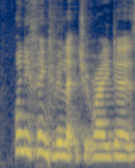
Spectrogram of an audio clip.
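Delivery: plain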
